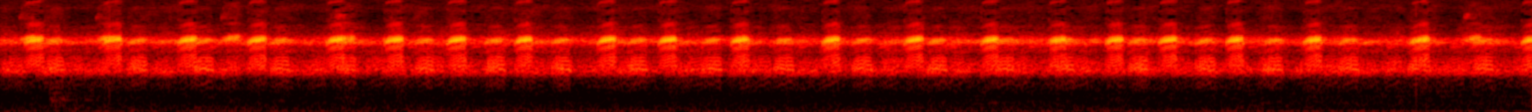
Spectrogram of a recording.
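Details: Night chorus of frogs courting in a flooded paddy field in May before rice planting; many voices merge into a loud throbbing wall of croaks, pulses recurring several times a second with slight swells in volume.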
